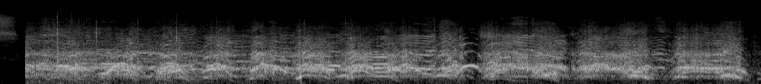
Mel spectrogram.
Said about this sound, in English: It's about 9:30 on a warm Sunday night, and a crowd has gathered around the winning team from California, who just barely took first place in the annual soccer tournament organized by the Sudanese American Soccer Federation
